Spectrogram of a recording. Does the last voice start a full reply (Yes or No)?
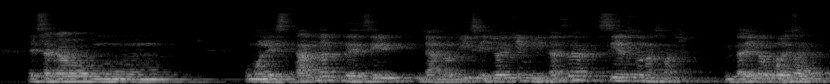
Yes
